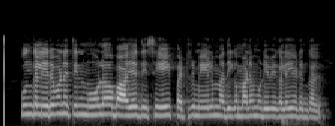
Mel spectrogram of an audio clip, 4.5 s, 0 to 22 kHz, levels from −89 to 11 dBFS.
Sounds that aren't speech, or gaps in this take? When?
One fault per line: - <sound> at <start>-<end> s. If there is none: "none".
none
